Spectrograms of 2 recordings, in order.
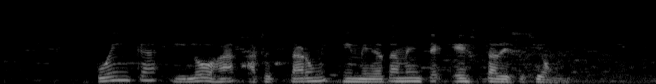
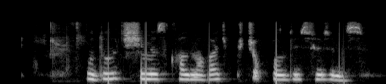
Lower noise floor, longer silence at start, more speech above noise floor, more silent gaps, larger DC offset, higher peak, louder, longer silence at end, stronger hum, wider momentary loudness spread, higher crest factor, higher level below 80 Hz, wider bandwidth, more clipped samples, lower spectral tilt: first, -70 dBFS vs -46 dBFS; first, 1 s vs 0.5 s; first, 32 dB vs 27 dB; neither; neither; second, -22 dBFS vs -4 dBFS; second, -38 LUFS vs -19 LUFS; about the same, 0.3 s vs 0.25 s; neither; about the same, 8 LU vs 9 LU; about the same, 18 dB vs 16 dB; second, -66 dBFS vs -52 dBFS; first, 10.5 kHz vs 7.8 kHz; neither; first, -9 dB/octave vs -4 dB/octave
